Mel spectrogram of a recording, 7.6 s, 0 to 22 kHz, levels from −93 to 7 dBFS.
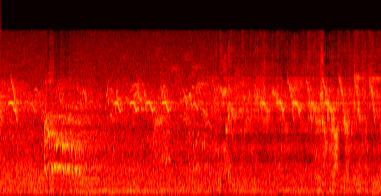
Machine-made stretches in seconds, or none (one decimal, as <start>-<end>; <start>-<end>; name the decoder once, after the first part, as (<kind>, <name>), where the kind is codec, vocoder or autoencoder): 4.3-7.6 (codec, HILCodec)

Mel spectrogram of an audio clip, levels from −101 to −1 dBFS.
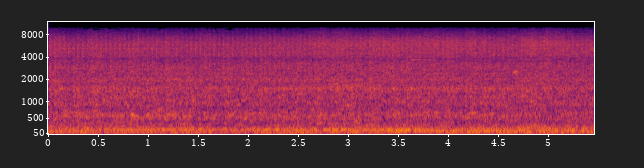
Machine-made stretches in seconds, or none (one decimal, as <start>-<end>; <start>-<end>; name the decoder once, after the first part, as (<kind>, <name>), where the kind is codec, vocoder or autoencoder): none

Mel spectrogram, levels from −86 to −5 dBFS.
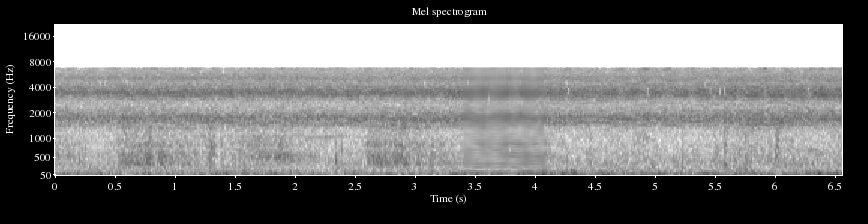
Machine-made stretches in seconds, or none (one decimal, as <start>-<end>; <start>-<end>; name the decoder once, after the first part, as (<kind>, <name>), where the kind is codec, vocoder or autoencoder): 3.4-4.1 (vocoder, BigVGAN v2)

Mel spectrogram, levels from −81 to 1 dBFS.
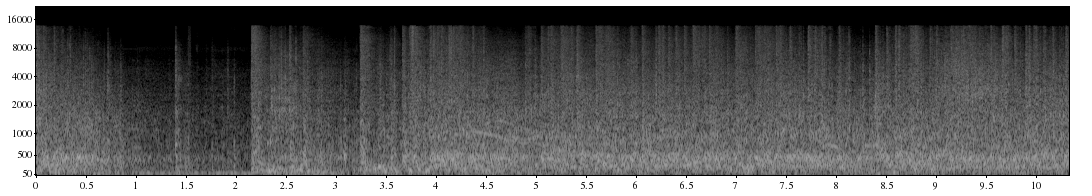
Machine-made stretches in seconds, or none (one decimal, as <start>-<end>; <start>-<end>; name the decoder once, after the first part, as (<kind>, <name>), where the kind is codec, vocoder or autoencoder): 1.0-3.7 (autoencoder, DAC-VAE); 4.2-7.5

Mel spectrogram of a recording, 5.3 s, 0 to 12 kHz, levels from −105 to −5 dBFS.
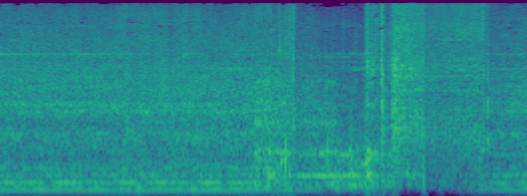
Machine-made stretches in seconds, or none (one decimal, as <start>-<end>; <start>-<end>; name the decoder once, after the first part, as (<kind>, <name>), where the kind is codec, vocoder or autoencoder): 1.1-2.0 (codec, HILCodec)

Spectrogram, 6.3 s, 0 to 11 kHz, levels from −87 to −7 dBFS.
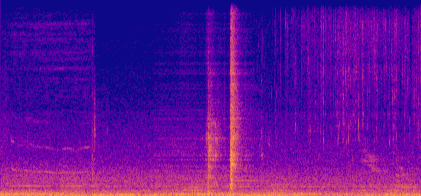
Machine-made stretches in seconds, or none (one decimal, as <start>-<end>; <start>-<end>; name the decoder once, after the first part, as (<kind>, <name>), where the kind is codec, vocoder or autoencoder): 2.3-3.8 (autoencoder, DAC-VAE)

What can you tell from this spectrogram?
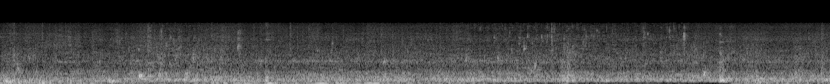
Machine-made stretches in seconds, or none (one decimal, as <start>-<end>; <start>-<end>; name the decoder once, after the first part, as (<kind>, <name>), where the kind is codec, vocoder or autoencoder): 0.0-1.5 (codec, DAC); 2.0-4.6; 6.9-8.3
